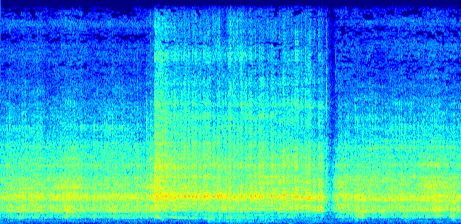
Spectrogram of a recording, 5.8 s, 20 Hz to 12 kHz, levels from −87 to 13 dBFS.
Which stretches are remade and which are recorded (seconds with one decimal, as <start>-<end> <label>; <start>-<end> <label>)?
0.0-2.6 recorded; 2.6-3.1 remade; 3.1-5.8 recorded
